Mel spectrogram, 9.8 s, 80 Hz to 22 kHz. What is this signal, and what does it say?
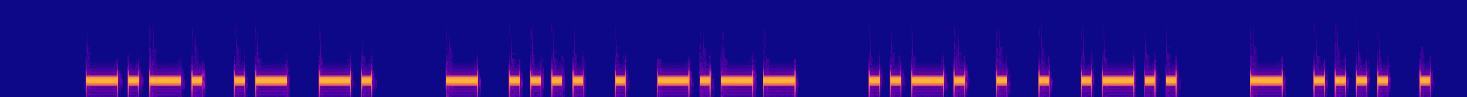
Morse code, heard as a keyed tone, about 17 wpm, 700 Hz. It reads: CAN THEY FEEL THE
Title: Sentences from Top 1000 Words - Review Part 3 - 17wpm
